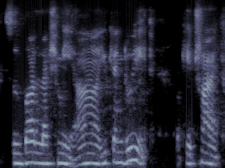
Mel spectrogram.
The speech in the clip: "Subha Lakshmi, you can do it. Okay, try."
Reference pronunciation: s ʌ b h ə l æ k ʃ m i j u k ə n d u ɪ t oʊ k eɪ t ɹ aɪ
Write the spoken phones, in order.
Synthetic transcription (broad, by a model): s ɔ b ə l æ ʃ m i j u k ə n d u ɪ t oʊ k eɪ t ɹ aɪ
